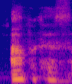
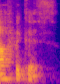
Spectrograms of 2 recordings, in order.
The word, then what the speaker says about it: Ophiuchus: The 13th zodiac sign, Oh, how do you pronounce Ophiuchus. that? Opicus. I think it's Okay. Ophiuchus. Ophiuchus.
